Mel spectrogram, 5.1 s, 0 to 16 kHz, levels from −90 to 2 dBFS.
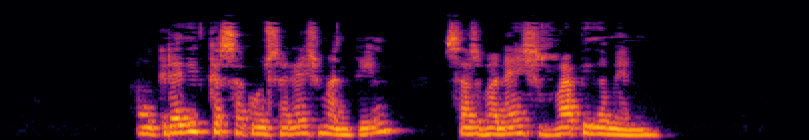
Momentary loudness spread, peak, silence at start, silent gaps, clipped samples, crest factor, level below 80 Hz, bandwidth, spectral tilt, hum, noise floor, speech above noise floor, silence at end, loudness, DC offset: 9 LU; -2 dBFS; 0.85 s; none; under 0.1%; 18 dB; -62 dBFS; 9.2 kHz; -4.5 dB/octave; none; -85 dBFS; 68 dB; 0.95 s; -18 LUFS; under 0.1%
